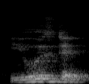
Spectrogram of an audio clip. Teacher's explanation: क्लेम्ड किल्ड सिर्फ ड उच्चारित होगा एटी का बज्ड यूज्ड देखो एस से ज बन रहा है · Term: ज साउंड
